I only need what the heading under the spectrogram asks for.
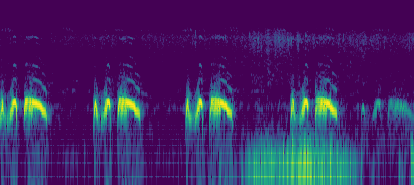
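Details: Spotted dove calling, a training sound: four phrases of two short coos and a falling longer coo, then softer notes at the end; a low rumbling noise rises in the second half.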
